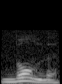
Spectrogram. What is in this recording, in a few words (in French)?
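"bombe" French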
